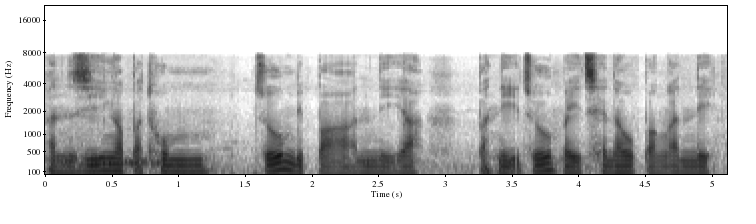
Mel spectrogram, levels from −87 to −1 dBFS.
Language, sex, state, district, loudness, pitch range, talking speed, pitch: Mizo, male, Mizoram, Aizawl, -18 LUFS, 95-110 Hz, 165 wpm, 100 Hz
